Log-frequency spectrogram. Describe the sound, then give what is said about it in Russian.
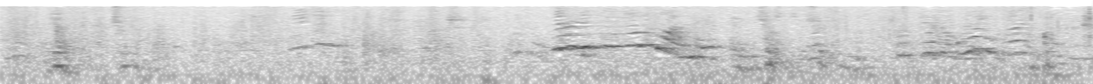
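Children's voices squabble somewhere in the background, fairly faint and muffled, with a louder, higher-pitched outburst around the middle before settling back into scattered bickering. “Так, у детишек там разборки пошли.”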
